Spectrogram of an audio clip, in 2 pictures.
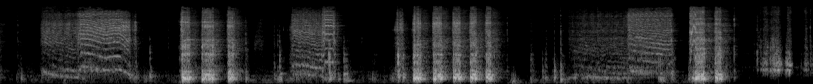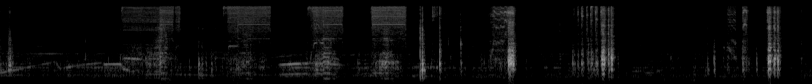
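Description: DeWalt cordless drill boring pilot holes and driving screws into treated pine slats. For the first seven seconds it runs in about six short bursts, its whine rising and falling in pitch as the trigger is squeezed and let go. After that come shorter, quieter bursts.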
